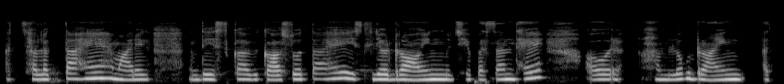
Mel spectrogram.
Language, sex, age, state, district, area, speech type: Hindi, female, 18-30, Uttar Pradesh, Jaunpur, urban, spontaneous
